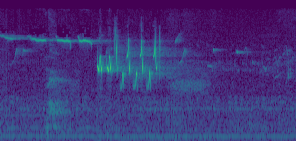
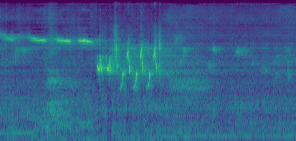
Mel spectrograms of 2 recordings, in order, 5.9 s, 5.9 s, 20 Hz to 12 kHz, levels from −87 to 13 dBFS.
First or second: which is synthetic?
second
